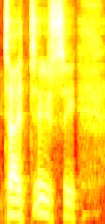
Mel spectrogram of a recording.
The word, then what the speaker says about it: Taitusi: all right okay worst twist we're stick with taitusi uh and that's fine um you are one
